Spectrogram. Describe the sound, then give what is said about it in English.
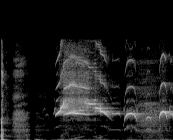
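A shrill, breathy whistle blown through half of a bitten whistle candy, loud: one long wavering tone, a brief pause, then a second burst of shorter warbling notes. “Yeah, see if they still whistle.”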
